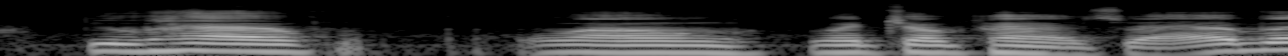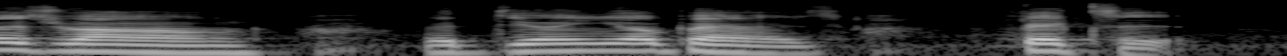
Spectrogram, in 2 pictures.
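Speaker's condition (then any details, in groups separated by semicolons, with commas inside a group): Traumatic brain injury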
